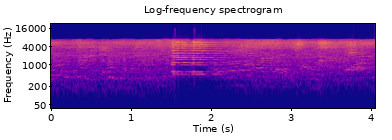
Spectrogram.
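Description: A vehicle horn honks briefly about one and a half seconds in, over a steady background murmur of people talking.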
